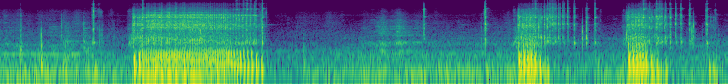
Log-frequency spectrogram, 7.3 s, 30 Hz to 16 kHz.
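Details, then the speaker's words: Discarded Husqvarna 254 G chainsaw after fuel line replacement, startup test: catches in short bursts, revs a second then fades each time; starving for fuel, tank cap O-ring leak and carburetor membranes to be replaced. "It starved for fuel"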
